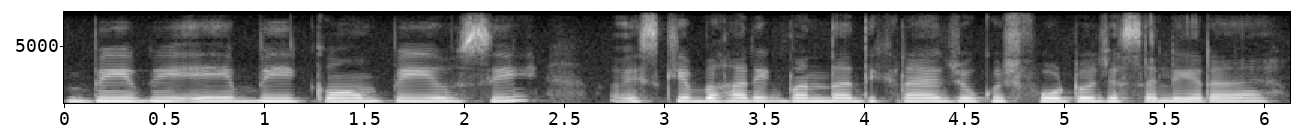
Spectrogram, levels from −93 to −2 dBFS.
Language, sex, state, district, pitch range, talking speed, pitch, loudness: Hindi, female, Uttar Pradesh, Lalitpur, 250-260 Hz, 165 wpm, 255 Hz, -16 LUFS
